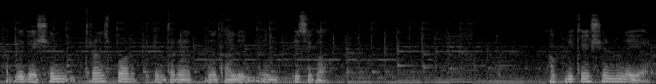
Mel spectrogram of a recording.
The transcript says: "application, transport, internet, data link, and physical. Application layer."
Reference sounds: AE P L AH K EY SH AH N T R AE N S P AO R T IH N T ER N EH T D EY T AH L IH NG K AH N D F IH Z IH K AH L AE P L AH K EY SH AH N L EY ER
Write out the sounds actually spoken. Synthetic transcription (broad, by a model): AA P L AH K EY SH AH N T R AE N S P AO R T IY N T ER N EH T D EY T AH L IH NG AH N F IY S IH K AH L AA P L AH K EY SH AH N L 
